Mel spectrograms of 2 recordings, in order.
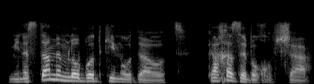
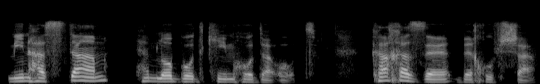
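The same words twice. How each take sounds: First: It is said at natural speed. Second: It is said slowly.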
